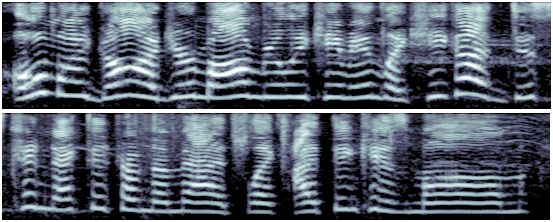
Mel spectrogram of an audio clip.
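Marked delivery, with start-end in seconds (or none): 0.0-1.9 high, loud mock disbelief; imitated shocked streamer. Streamer hearing kid's mom came in, mock shock. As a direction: exclaim it high and loud, astonished. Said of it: "Cheer Girl's like".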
